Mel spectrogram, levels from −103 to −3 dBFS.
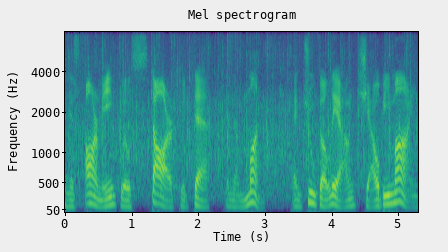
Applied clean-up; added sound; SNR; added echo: none; Applause; 14 dB; none.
